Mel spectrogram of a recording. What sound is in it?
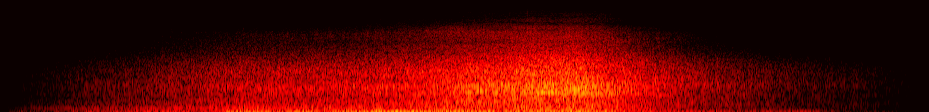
RFX Panned Left to Right Car
The sound of a car recorded in movement. Sound captured from left to right.
Mic Production
car, driving, engine, road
